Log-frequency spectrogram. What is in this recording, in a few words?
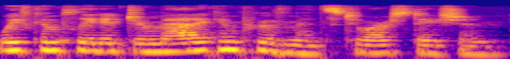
completed dramatic; allegiance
